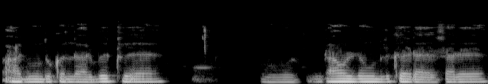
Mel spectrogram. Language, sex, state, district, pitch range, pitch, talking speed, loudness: Rajasthani, male, Rajasthan, Churu, 120-130 Hz, 125 Hz, 100 wpm, -20 LUFS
